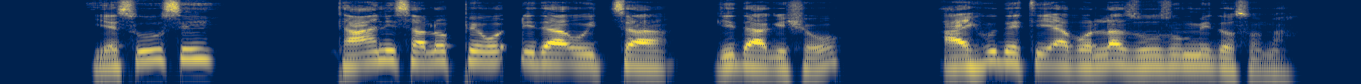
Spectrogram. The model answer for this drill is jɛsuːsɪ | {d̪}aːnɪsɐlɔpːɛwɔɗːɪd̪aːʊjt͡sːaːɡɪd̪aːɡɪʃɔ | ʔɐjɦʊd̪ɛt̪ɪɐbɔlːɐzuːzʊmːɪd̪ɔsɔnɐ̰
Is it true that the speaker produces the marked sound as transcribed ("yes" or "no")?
no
